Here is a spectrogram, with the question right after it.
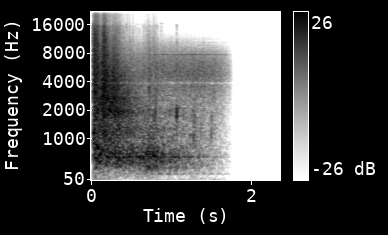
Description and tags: AK47 1 Shot
Range, Rifle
